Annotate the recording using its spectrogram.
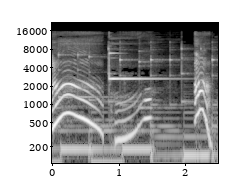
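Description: Cartoon music with bass notes moving in steps. Over it, a pitched sliding tone rises and falls, then a second slide rises. A high bell-like ding comes in about halfway and is held.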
